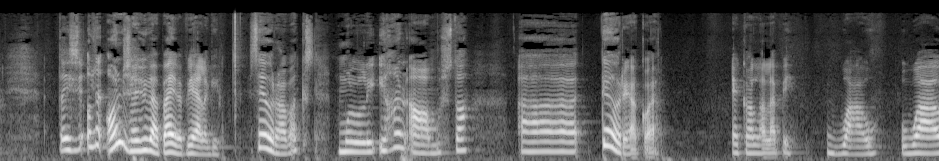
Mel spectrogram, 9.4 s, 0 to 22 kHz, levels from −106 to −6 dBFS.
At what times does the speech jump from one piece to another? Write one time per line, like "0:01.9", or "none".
0:03.3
